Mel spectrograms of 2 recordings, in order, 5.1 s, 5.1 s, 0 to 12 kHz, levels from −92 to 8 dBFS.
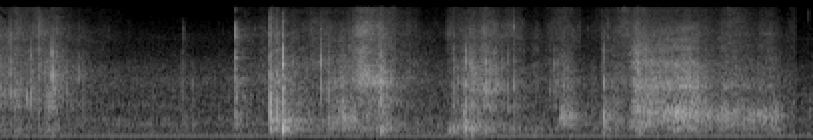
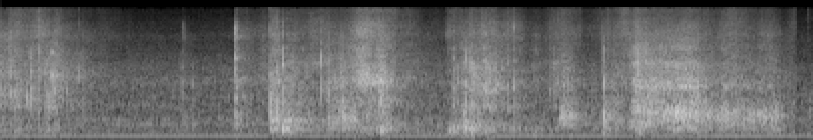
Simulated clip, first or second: second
